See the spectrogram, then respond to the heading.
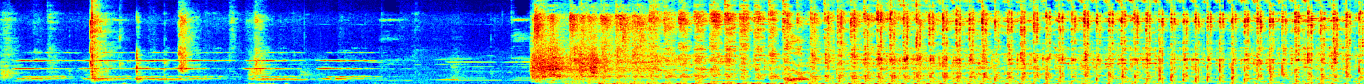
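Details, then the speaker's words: Mio Soul i scooter engine idling, suddenly became noisy in use: busy fast metallic rattle from the top end, found to be a faulty cam chain tensioner pushing back when adjusted. "yan Ang ingay ng ano ng makina ' ba ngayon chineck ko Ong panggilid niya wala rito Pero kung papakinggan mo siya parang nandito tsaka nandito sabog ngayon napag-alaman ko na ang sira niya Ay tensioner"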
